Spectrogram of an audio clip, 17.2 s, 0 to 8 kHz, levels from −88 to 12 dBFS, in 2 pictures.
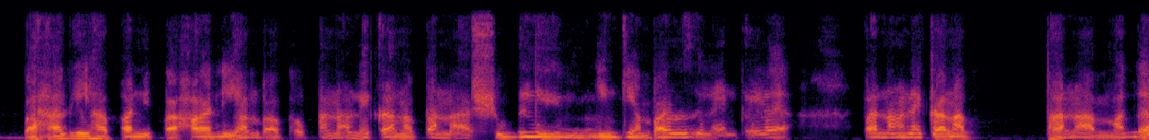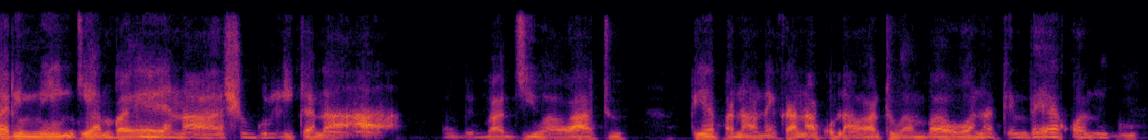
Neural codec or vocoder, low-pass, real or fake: codec, 24 kHz, 1.5 kbps, HILCodec; 7.2 kHz; fake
